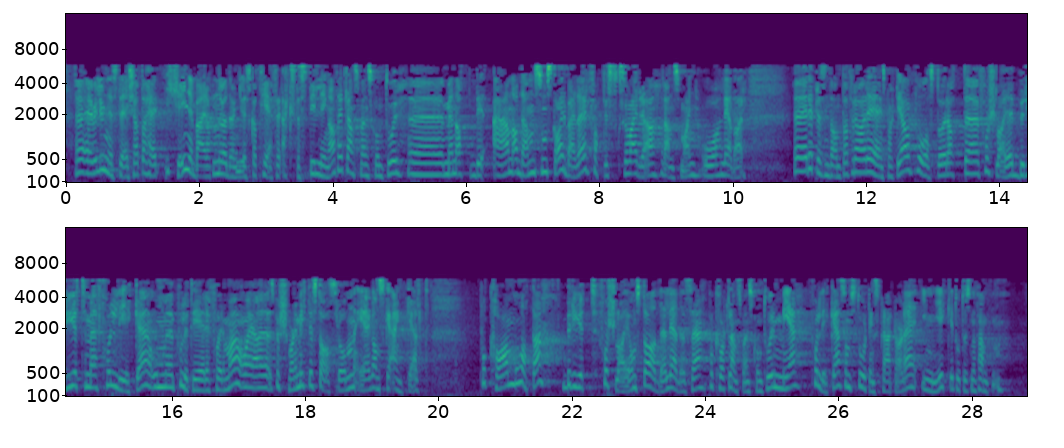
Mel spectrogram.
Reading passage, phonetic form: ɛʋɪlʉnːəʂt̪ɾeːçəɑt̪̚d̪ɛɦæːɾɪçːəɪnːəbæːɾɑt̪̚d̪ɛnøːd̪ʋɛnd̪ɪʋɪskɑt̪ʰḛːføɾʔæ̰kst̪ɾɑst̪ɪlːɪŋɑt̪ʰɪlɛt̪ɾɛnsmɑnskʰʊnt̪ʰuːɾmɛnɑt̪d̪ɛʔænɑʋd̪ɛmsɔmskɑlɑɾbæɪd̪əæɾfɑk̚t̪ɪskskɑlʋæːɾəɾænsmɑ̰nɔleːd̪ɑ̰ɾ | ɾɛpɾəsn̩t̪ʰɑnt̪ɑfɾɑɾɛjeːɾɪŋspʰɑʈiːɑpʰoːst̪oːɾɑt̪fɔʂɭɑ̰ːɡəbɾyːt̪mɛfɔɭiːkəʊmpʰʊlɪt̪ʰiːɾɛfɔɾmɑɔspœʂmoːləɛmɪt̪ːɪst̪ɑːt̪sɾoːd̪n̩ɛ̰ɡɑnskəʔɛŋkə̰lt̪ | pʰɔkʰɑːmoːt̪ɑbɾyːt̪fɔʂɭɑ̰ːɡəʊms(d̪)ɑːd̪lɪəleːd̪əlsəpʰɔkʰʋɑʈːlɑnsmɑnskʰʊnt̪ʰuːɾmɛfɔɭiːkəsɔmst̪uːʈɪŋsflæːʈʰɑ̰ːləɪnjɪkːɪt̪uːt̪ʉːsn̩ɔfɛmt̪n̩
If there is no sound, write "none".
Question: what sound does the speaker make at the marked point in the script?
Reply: t̪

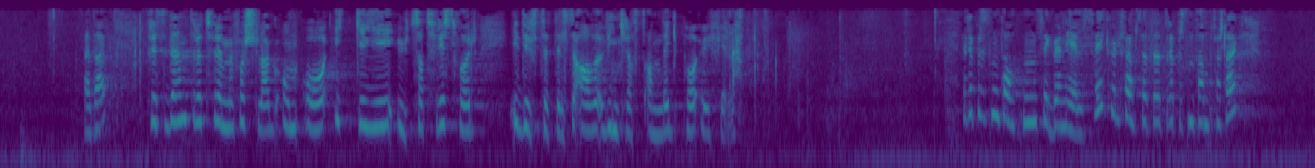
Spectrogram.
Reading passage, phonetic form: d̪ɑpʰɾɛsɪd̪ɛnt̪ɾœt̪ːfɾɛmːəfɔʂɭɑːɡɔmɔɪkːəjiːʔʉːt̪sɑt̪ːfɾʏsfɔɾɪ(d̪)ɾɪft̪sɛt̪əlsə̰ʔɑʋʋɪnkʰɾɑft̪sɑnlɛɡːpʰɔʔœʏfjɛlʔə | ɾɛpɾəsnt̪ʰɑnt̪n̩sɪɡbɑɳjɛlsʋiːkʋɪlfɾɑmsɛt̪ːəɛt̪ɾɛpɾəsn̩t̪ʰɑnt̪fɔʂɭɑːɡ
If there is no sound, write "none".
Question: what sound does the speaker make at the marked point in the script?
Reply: d̪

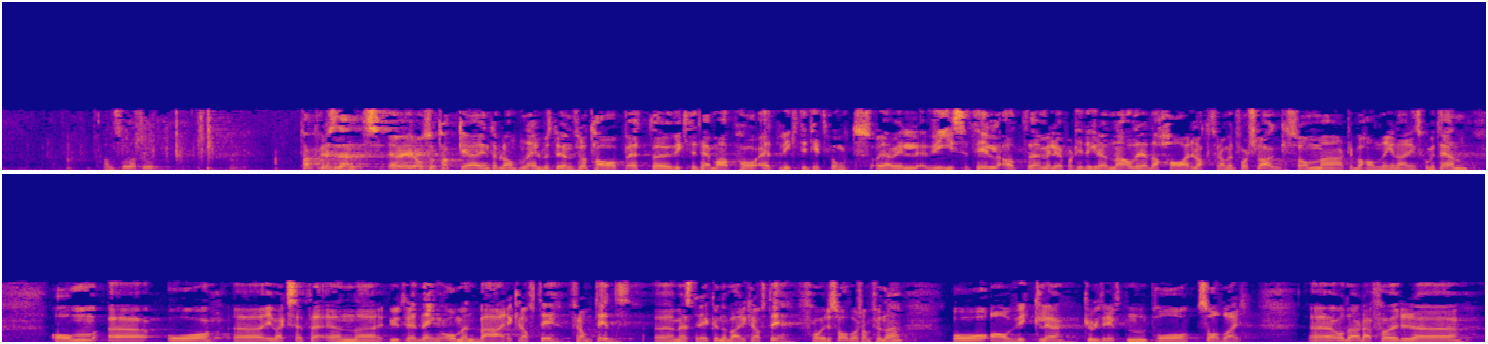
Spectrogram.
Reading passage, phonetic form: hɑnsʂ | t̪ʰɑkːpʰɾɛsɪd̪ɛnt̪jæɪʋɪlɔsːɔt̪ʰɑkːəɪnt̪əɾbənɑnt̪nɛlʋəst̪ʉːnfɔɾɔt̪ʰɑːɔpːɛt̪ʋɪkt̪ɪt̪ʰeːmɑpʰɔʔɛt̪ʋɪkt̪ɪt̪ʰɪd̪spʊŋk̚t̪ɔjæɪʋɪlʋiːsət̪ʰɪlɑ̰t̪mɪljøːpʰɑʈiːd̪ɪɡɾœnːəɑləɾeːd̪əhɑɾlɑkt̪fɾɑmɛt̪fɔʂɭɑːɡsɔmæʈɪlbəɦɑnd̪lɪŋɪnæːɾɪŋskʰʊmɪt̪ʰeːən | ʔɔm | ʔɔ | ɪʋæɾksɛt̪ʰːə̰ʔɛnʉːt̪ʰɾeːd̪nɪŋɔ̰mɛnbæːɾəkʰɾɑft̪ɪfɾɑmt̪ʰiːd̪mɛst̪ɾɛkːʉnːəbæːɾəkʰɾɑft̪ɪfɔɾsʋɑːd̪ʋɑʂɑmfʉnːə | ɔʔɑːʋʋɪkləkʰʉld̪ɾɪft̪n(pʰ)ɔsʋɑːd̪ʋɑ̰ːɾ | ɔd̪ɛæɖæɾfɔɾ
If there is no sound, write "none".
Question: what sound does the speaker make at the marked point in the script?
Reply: pʰ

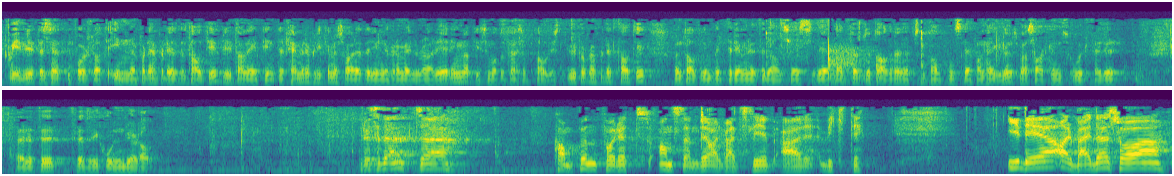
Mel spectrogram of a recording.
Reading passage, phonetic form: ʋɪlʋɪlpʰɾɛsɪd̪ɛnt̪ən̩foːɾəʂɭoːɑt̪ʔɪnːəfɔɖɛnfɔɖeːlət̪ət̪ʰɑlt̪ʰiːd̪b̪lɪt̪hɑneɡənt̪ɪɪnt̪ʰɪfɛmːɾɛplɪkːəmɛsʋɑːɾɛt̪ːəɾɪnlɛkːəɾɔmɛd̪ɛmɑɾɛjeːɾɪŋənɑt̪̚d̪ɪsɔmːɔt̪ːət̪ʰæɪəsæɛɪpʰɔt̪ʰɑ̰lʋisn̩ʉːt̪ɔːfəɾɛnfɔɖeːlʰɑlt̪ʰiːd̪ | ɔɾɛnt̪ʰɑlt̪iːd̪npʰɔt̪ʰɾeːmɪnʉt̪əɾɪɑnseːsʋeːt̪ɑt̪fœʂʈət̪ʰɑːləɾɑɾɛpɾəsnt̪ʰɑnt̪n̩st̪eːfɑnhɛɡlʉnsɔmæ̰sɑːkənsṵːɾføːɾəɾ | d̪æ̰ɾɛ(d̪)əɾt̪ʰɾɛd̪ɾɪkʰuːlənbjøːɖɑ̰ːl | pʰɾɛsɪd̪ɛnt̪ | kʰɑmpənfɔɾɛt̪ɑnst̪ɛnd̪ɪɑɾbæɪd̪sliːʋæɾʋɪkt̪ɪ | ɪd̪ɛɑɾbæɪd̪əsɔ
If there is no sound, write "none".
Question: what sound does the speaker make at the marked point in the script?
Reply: t̪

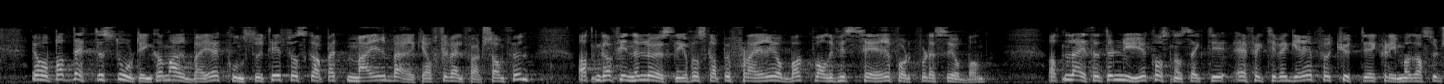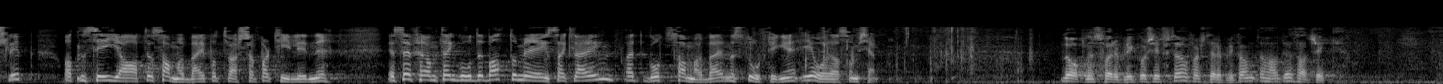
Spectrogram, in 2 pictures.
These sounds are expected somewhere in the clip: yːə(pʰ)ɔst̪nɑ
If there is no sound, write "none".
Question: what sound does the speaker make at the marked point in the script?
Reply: kʰ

